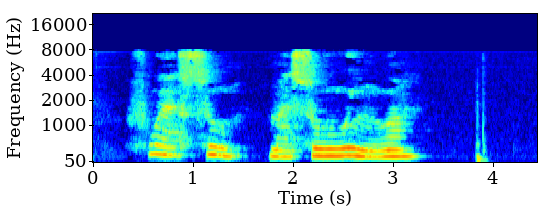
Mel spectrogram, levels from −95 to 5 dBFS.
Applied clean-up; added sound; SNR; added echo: none; none; none; none.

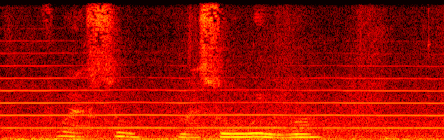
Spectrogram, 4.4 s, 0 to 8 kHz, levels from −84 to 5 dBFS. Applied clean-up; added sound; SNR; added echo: none; Trumpet + Walk, footsteps / Waves, surf / Wind; 4 dB; none.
